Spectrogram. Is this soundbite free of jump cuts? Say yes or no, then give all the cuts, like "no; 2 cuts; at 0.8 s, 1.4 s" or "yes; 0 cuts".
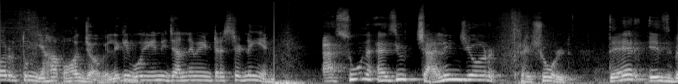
no; 2 cuts; at 2.8 s, 5.9 s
